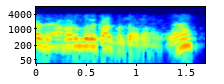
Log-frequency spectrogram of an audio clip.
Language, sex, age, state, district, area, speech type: Tamil, male, 60+, Tamil Nadu, Virudhunagar, rural, conversation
